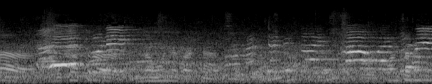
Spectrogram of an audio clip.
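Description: Children shouting and calling out at play, several high voices rising and falling in pitch, over a man talking.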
